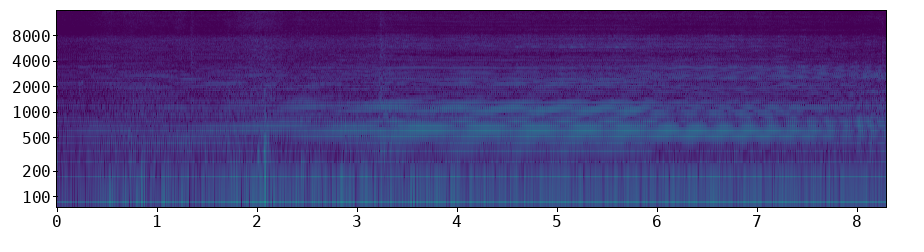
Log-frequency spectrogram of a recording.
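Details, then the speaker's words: 1989 Jaguar XJ-S V12 Teves ABS pump charging a depleted accumulator: an electric buzz that drops in pitch as pressure builds and the pump meets resistance, then stops at the pressure switch cutoff. Normal ABS pump charging. "hear the pitch change and lower. That's as the pressure builds in the system and the pump's faced with resistance. It's getting slightly lower in pitch."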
